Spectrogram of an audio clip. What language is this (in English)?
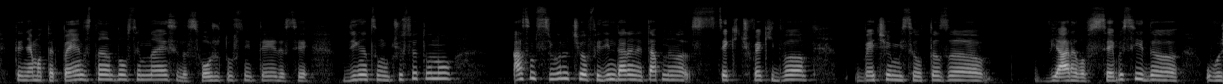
Bulgarian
